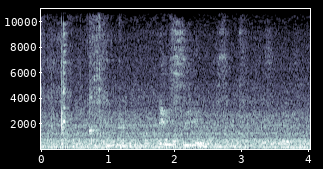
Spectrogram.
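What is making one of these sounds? An elderly man slurps and chews food close by.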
